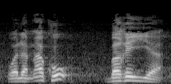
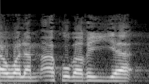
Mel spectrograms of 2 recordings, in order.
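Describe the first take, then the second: First: Said in the usual way. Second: Quranic verse recited. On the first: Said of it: "repeated after the verse". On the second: Shown as a demonstration. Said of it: "كقوله تعالى".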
